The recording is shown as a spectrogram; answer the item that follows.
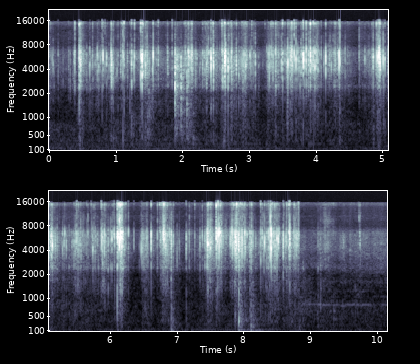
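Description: Clear plastic wrapping being torn and crinkled off a toy box, with dense crackling and many sharp snaps that stop about nine seconds in.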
